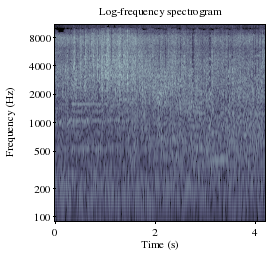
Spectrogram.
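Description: A huge wicker-and-timber effigy burning: dense, steady crackling of the fire, with music underneath.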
